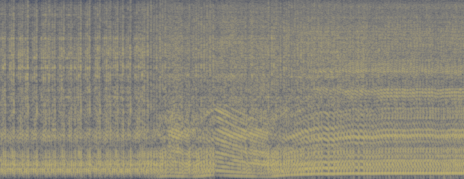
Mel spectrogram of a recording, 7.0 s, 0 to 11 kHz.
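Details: 1962 McCulloch 1-46 chainsaw, revived after lacking its carburetor and other parts: loud, even two-stroke buzz rises cleanly when revved about halfway, then holds a steady high speed; runs properly.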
